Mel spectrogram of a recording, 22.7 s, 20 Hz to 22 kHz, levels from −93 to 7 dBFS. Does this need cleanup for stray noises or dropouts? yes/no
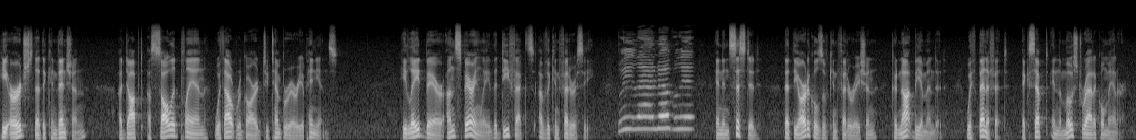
yes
